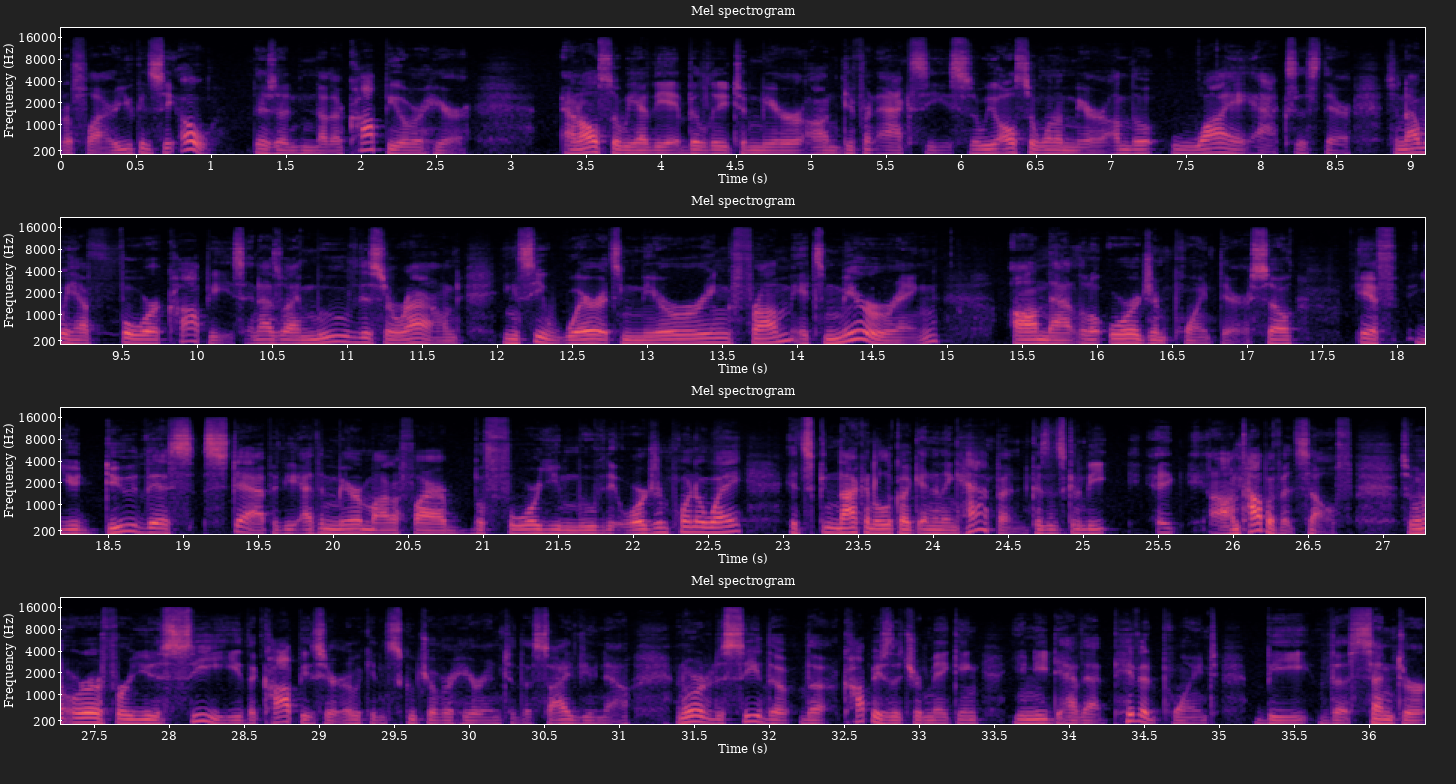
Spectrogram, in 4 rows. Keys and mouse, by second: 7.6 click, 10.7-15.0 drag, 17.2-18.8 drag, 26.7 click, 28.8-29.6 middle drag, 34.4-35.6 middle drag.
